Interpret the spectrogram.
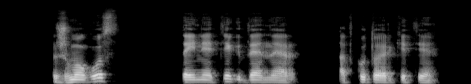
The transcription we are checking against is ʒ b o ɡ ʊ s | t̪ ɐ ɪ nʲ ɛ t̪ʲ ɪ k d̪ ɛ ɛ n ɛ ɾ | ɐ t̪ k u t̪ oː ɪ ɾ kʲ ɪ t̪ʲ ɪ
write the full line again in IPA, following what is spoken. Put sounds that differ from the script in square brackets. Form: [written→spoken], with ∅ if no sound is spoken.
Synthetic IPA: ʒ [b→m] o ɡ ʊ s | t̪ ɐ ɪ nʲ ɛ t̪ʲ ɪ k d̪ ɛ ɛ n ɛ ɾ | ɐ t̪ k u t̪ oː ɪ ɾ kʲ ɪ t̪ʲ ɪ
